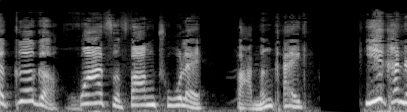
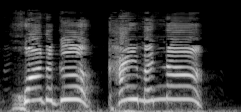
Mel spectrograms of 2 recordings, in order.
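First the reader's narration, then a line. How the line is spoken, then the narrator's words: Calling at the door. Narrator (Chinese): 明言上前叫门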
